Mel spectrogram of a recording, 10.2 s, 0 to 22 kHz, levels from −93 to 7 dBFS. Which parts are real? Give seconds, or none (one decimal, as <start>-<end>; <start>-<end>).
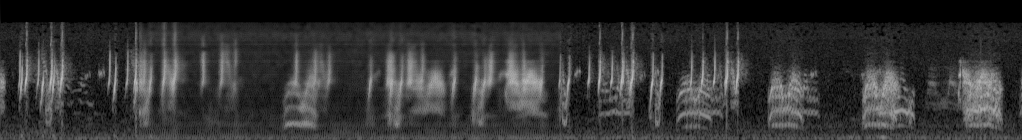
0.0-1.4; 5.6-10.2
